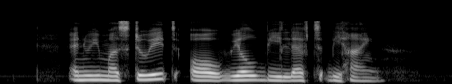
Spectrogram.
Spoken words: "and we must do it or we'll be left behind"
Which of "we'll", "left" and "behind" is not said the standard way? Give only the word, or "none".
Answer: none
